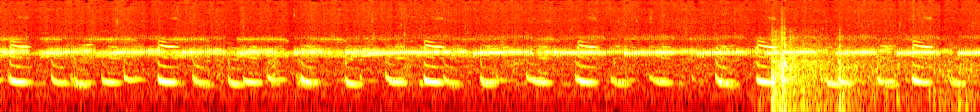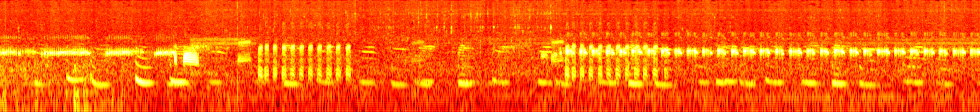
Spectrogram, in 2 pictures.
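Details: Frogs croaking in a dense chorus: short, downward-bending croaks repeated rapidly over a steady high trilling drone. A sudden loud crackling burst interrupts midway, followed by pulsed buzzing bursts among continuing croaks.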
